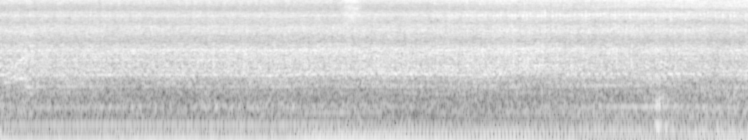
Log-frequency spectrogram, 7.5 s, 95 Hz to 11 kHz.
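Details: Datsun 510 now running on all four cylinders after fuel injector testing, with the idle not yet calibrated: a steady, even low idle with a smooth beat and no misses or stumbles. Normal idle.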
